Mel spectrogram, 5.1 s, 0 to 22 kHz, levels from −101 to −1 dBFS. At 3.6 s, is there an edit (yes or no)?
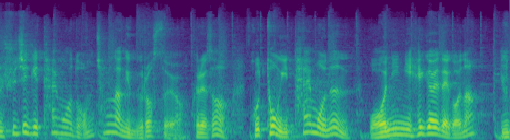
no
